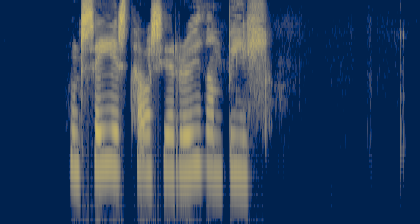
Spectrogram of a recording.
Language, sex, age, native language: Icelandic, female, 18-19, Icelandic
